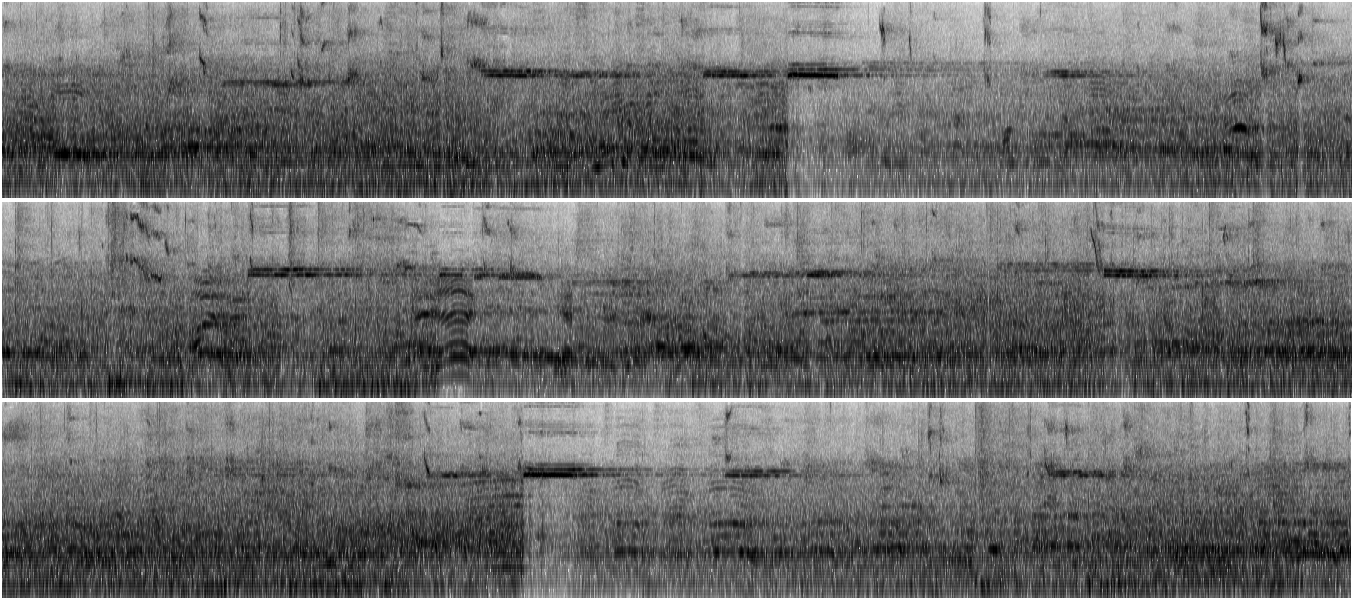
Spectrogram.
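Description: Busy indoor volleyball hall: a constant babble of players' and spectators' voices from many courts, with volleyballs being hit and bouncing on the court floor. Several short, steady, high whistle blasts, typical of referees' whistles, sound at intervals.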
